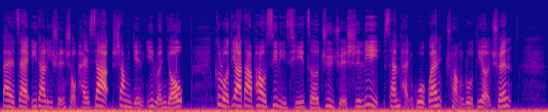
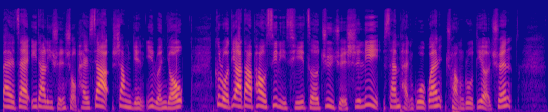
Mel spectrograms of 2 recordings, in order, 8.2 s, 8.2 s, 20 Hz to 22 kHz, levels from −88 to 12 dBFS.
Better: second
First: low rumble; faint; throughout; 25 dB below the speech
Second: none

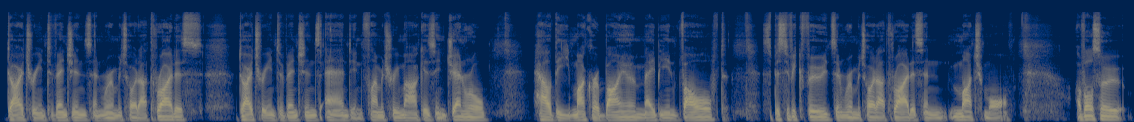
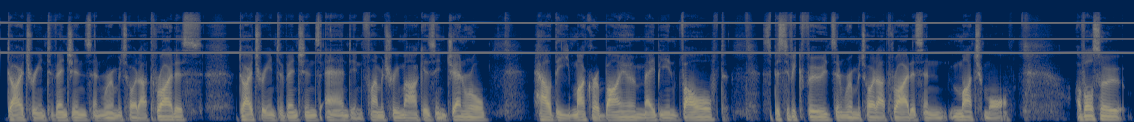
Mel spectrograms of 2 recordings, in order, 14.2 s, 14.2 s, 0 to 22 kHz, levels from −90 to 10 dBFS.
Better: first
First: none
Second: high-pitched whine; loud; throughout; 10 kHz, 8 dB below the speech

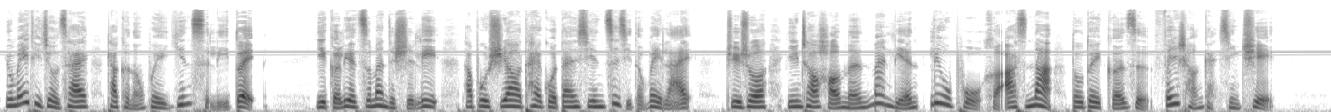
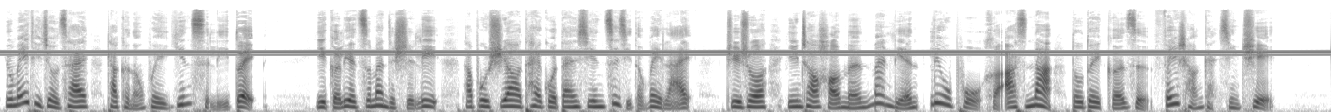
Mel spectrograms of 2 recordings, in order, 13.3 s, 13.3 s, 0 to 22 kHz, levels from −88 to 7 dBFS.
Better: first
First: high-pitched whine; faint; throughout; 3.5 kHz, 35 dB below the speech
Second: high-pitched whine; loud; throughout; 3.5 kHz, 9 dB below the speech

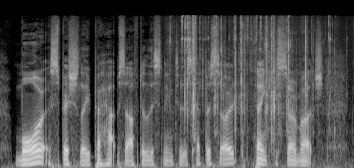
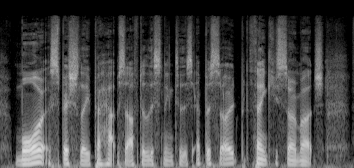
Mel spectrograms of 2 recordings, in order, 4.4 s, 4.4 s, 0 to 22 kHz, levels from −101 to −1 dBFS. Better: second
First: jangling keys; noticeable; from 2 s on; peak 4 dB below the speech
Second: none

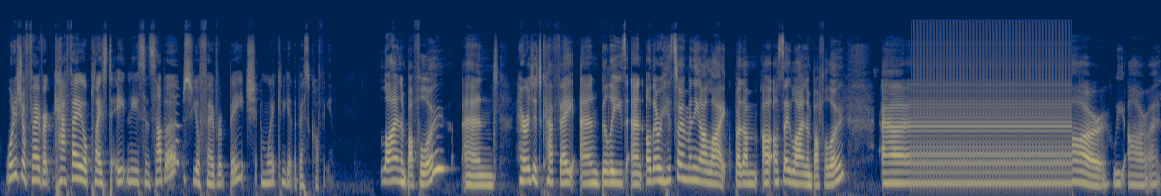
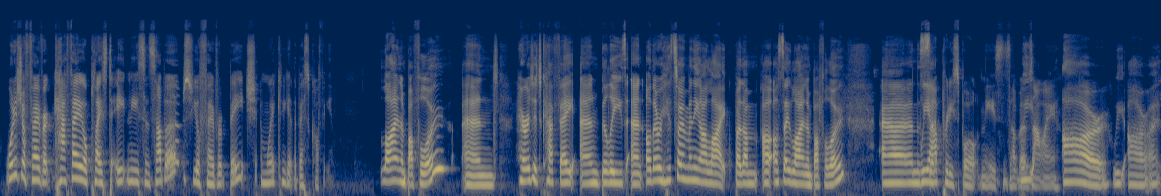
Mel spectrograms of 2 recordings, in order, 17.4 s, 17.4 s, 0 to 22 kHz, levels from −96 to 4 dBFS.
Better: second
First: audio freezing; at 14 s for 2.5 s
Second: none

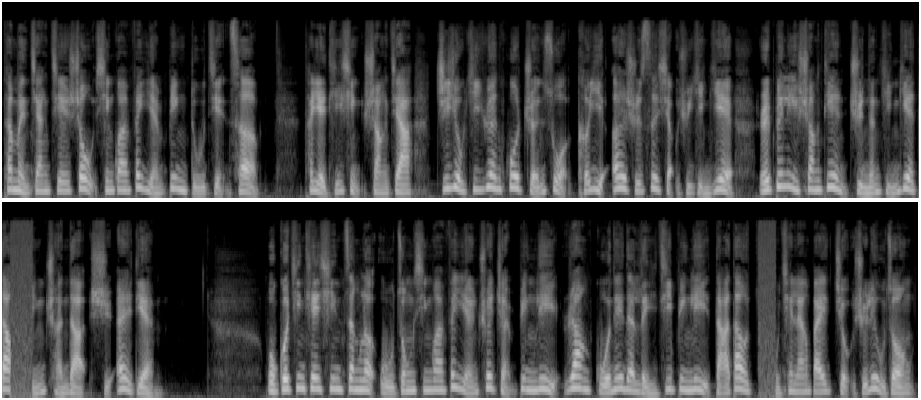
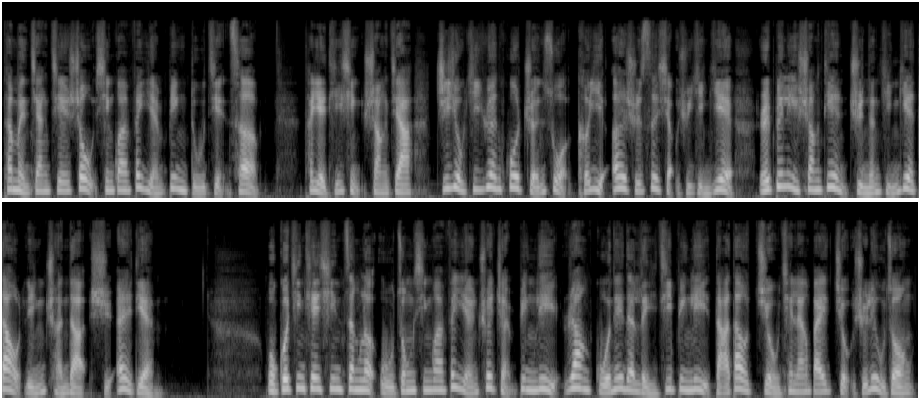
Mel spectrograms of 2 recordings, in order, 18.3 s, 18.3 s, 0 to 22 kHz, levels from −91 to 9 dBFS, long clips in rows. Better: second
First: audio cutting out; filled with static; at 9.5 s and at 17 s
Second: none

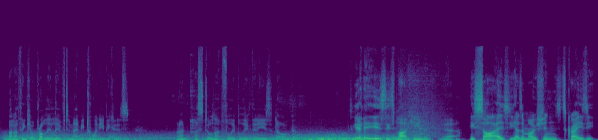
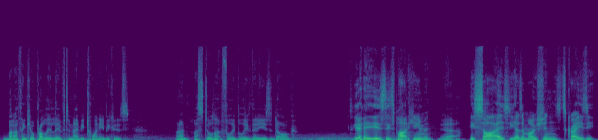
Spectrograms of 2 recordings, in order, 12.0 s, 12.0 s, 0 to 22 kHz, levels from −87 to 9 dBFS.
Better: second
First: rain or running water; loud; until 8.5 s; 4 dB below the speech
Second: rain or running water; faint; until 8.5 s; 25 dB below the speech

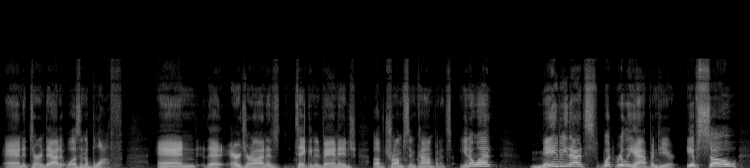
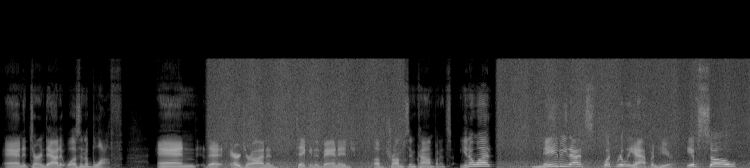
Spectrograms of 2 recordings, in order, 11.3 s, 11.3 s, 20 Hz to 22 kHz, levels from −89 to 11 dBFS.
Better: first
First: none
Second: hiss; noticeable; from 3 to 6 s and from 7.5 s on; 10 dB below the speech

